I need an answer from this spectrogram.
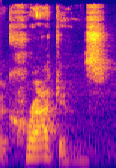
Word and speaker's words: Kraken: And I think my mom actually pronounced it. She was like, Seattle Kraken?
